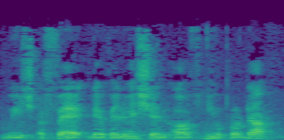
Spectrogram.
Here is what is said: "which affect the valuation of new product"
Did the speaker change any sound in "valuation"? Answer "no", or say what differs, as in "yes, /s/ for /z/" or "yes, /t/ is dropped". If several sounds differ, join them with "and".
no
